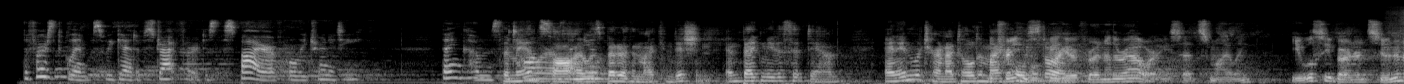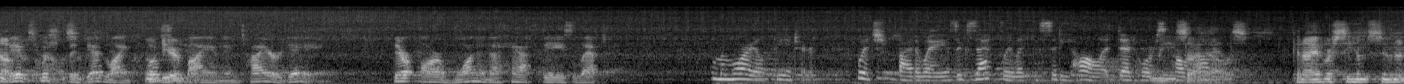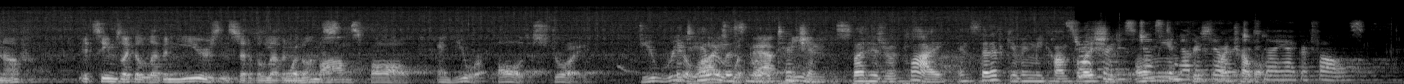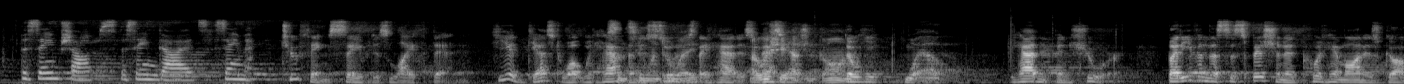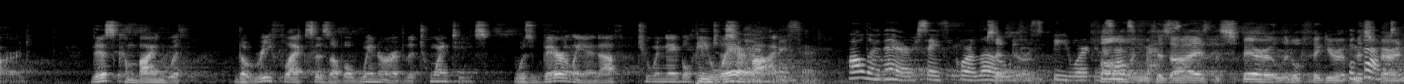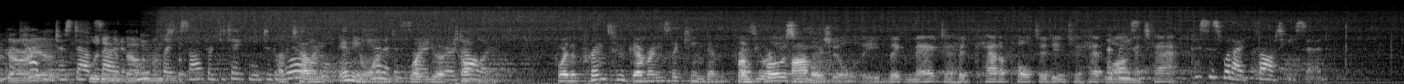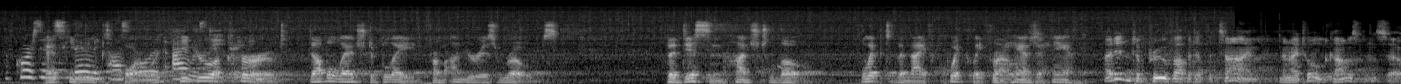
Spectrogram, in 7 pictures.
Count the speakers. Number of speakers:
4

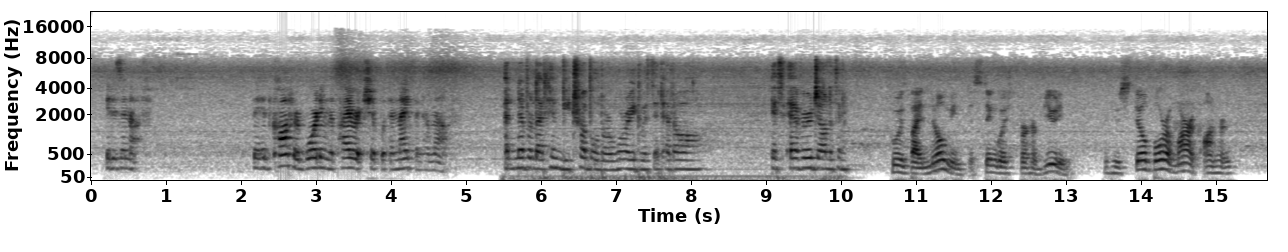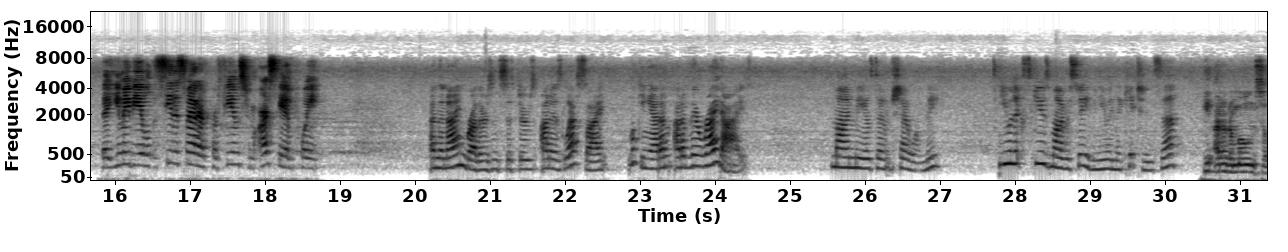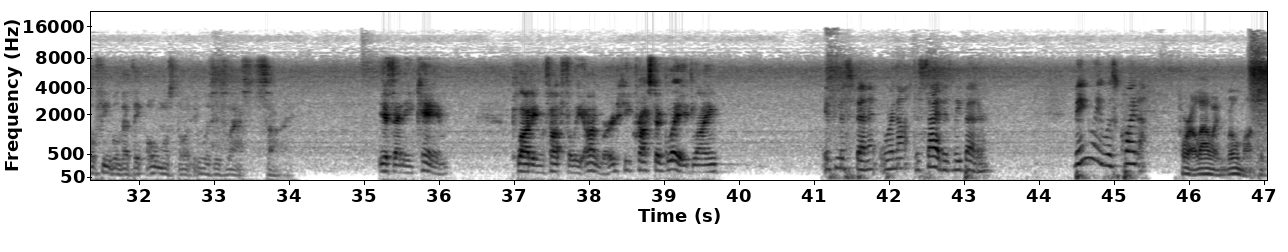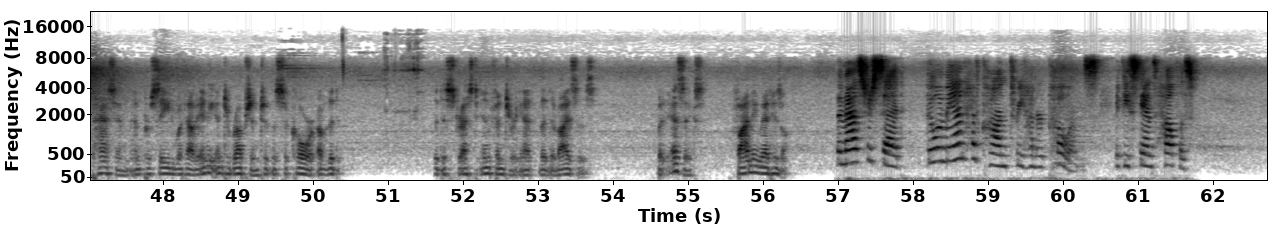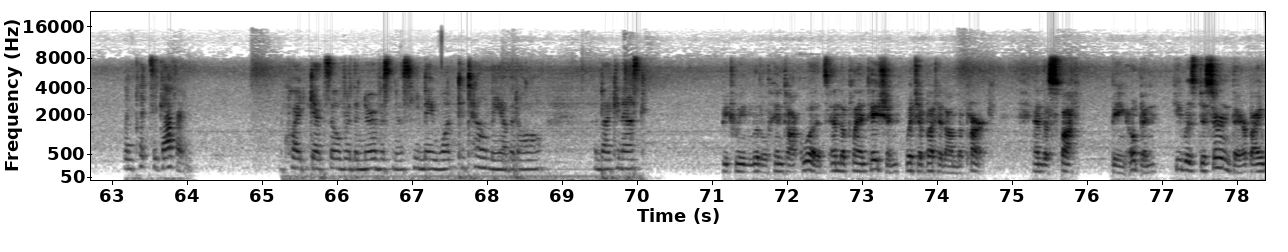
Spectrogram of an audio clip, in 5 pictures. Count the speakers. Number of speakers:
10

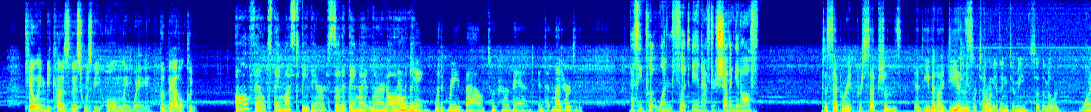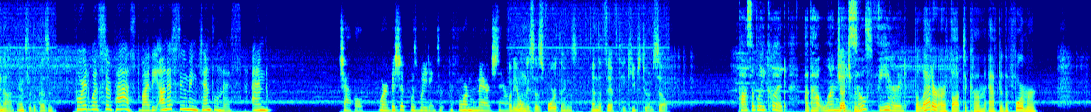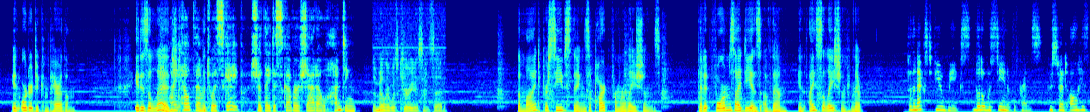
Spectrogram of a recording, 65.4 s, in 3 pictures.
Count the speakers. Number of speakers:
7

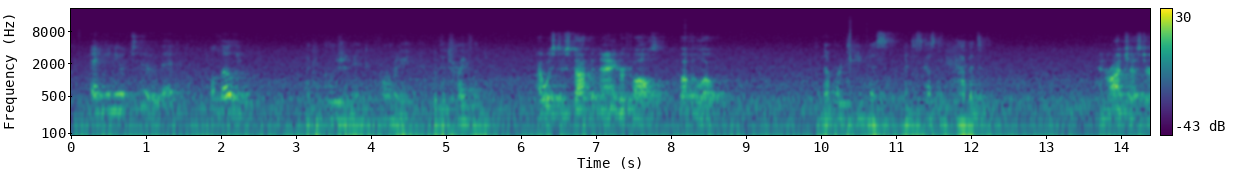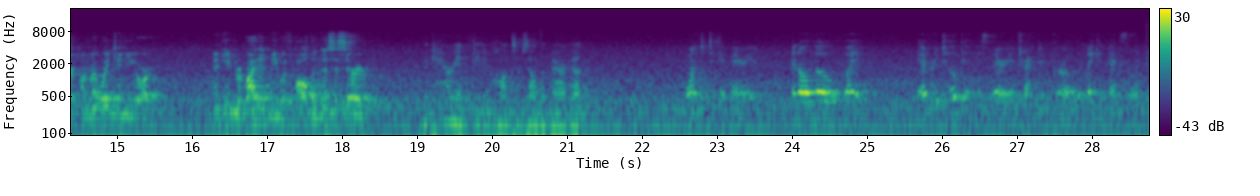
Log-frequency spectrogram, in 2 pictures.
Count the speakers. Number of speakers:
3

